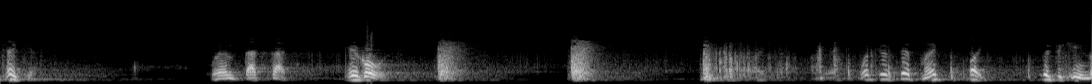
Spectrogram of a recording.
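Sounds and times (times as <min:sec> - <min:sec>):
speech: 0:00.1 - 0:00.4, 0:02.1 - 0:04.0, 0:08.7 - 0:10.9
gunshots blasting off a door lock in a radio drama: 0:04.4 - 0:04.8, 0:05.7 - 0:06.2.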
